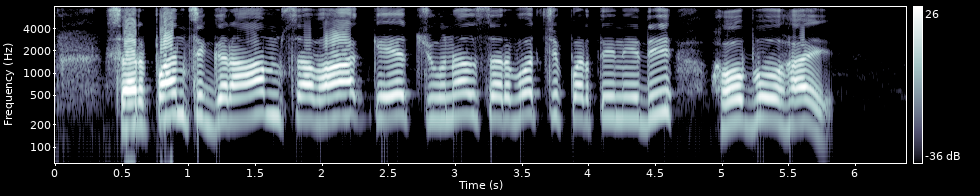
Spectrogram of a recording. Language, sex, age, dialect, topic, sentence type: Magahi, male, 56-60, Southern, banking, statement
